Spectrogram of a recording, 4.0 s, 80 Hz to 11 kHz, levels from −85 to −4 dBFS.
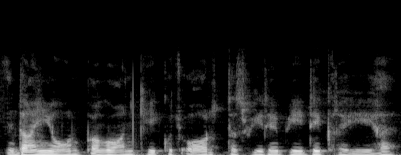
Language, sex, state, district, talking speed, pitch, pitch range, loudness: Hindi, male, Uttar Pradesh, Lalitpur, 165 wpm, 125 Hz, 115-130 Hz, -21 LUFS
